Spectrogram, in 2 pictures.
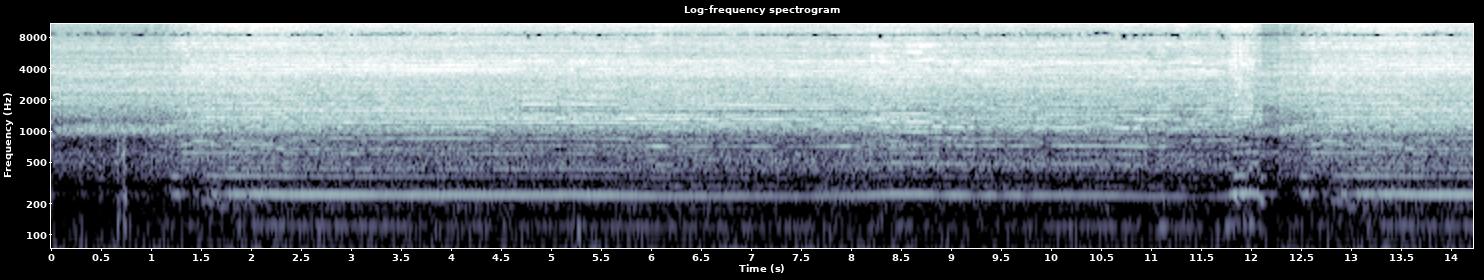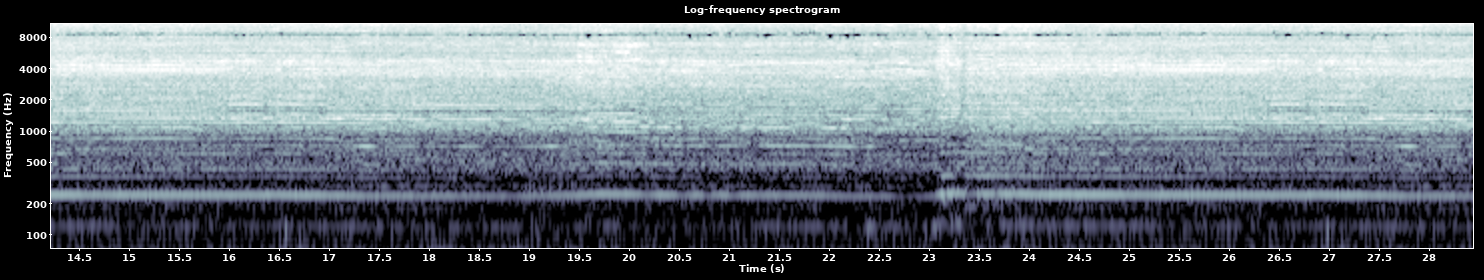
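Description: Cordless DeWalt angle grinder cutting through steel reinforcing mesh: a steady high grinding hiss over a constant motor whine, with a short dip about twelve seconds in.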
